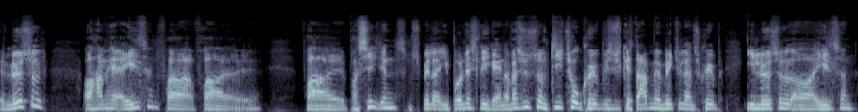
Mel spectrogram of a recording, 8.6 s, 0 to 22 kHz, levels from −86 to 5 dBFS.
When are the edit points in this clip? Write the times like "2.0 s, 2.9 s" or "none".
none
